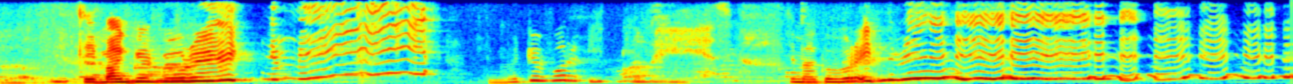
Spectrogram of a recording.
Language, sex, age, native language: Icelandic, female, 8, Icelandic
